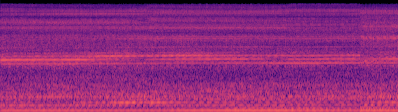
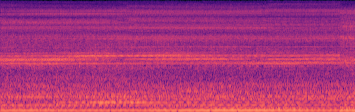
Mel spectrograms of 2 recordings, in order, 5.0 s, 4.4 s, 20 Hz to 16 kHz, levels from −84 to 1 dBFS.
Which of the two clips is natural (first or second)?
first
